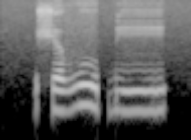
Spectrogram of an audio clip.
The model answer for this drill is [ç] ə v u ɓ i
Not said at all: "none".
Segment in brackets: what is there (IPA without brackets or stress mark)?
ʃ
